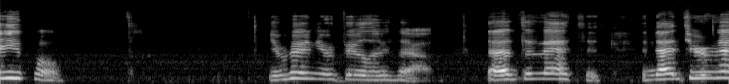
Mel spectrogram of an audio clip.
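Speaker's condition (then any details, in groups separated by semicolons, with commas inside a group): Throat cancer radiation damage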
